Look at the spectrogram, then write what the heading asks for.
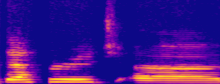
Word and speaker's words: Detherage: So it's Deathridge Music on Facebook.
